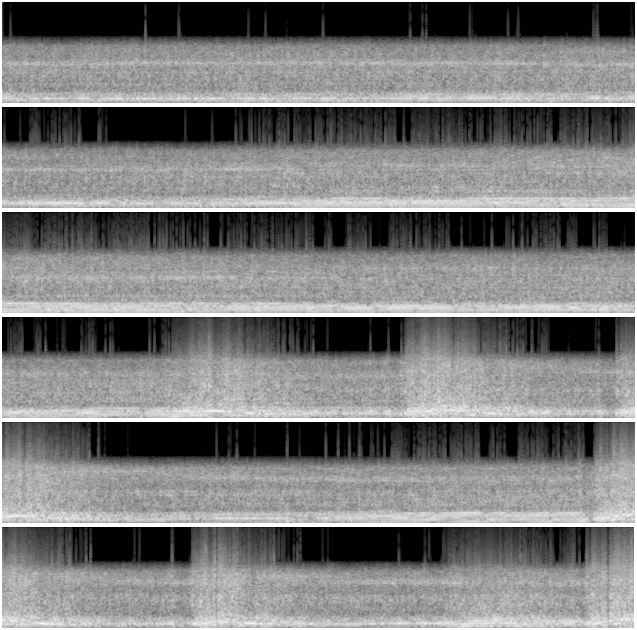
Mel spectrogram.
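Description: Turbocharged Mitsubishi Lancer Evolution VI's four-cylinder engine idling steadily, then revved sharply about six times in the second half, each blip rising and dropping back to idle.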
